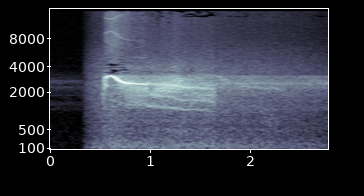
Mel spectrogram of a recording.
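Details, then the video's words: One loud eagle scream that starts high, dips and wavers, then fades into a long echoing tail, with faint low rumbling in the background. "SUARA MASTER BURUNG ELANG || eagle and its distinctive voice"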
